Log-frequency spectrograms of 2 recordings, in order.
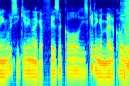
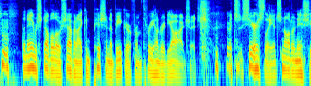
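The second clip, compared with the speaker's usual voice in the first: put-on Scottish accent, actor-like voice. Picturing a scene at a medical exam: Sean Connery voice. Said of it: "was Sean Connery saying".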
